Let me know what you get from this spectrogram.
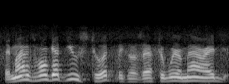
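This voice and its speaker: Actor as pushy young rancher, animated, muffled. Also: male voice, a little high, fast talker, close to an everyday voice. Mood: insistent, coaxing. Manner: insistent, persuasive. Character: pushy, smooth-talking young rancher fiancé. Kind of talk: 1950s radio drama acting. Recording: muffled, hissy old radio recording.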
